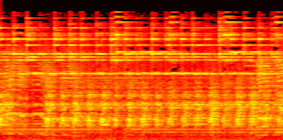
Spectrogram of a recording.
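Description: Temple bells ringing steadily under sustained, reedy, horn-like tones and fast percussion: the ritual music that accompanies an abhishekam.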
